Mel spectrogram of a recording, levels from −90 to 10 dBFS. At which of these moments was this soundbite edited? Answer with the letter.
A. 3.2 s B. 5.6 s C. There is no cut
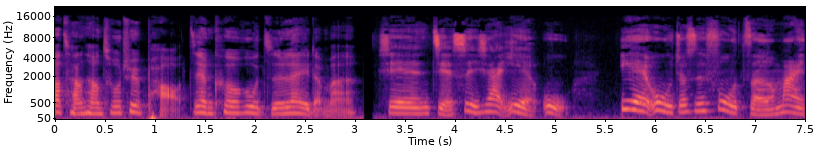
A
